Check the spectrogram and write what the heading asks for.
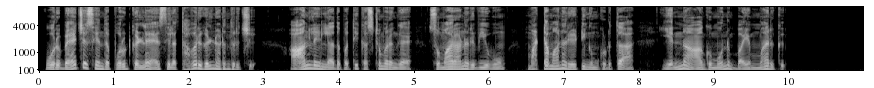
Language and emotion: Tamil, fearful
